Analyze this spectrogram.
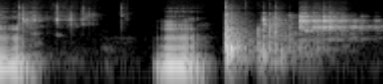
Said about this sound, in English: There's lots of like nice rolling tables in the back. So you'll probably hear like some dice rolling. Hopefully that's some nice sick ASMR.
